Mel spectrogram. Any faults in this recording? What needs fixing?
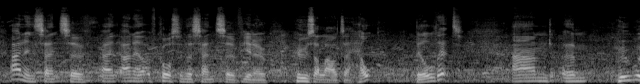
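No faults are audible anywhere in the recording, so nothing needs fixing. There is nothing to prevent.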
